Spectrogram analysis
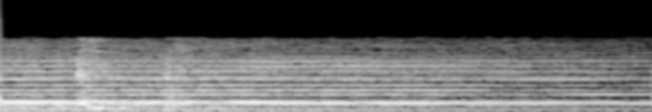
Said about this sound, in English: We'll have a Selah moment as the train passes by.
